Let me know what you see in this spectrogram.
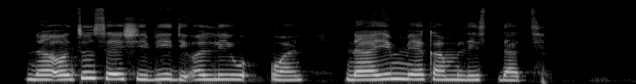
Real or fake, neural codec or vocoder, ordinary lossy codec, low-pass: real; none; none; 14.4 kHz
